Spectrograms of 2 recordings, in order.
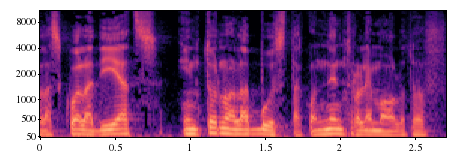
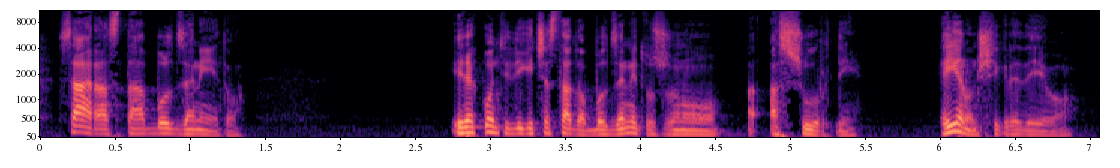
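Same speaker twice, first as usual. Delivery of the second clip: softer, subdued telling; hushed grave narration; 3 semitones lower, 6 dB quieter than usual. Acted. Narrator reveals Bolzaneto horrors, hushed and grave. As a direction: drop to a low-key, sober quiet.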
